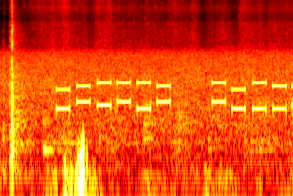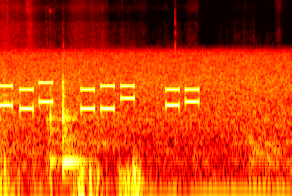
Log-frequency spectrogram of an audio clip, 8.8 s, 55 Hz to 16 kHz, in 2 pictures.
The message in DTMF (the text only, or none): 186938 9132519 120 47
